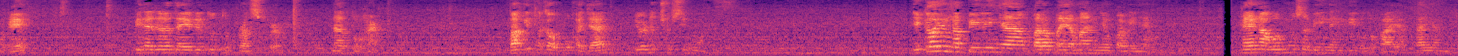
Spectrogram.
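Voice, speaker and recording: This fairly high-pitched man speaks at a normal pace but stops often, delivering a humorous pep talk to a sales orientation crowd. He spins stories with animation, ribs his listeners, quizzes them, and mixes in bits of English. Captured far from the mic in a noisy, echoing seminar room with an audience present.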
